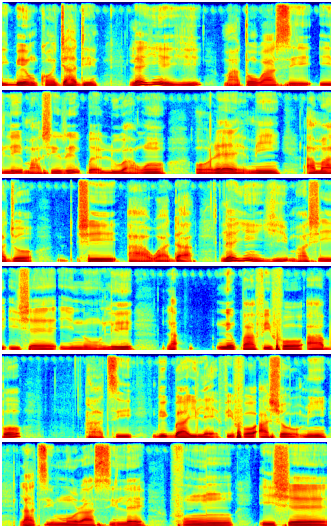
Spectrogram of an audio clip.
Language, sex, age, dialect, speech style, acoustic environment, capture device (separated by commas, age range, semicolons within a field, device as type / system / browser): Yoruba, male, 25-34, Nigeria - Ibadan, happy; excited; focused; relaxed, nature; silence, mobile / macOS / Safari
